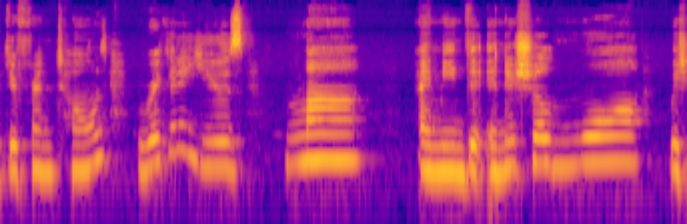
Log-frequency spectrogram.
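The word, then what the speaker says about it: 买: both have different tones this character the tone is the third tone and this one the tone is the fourth tone so all pronounce it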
